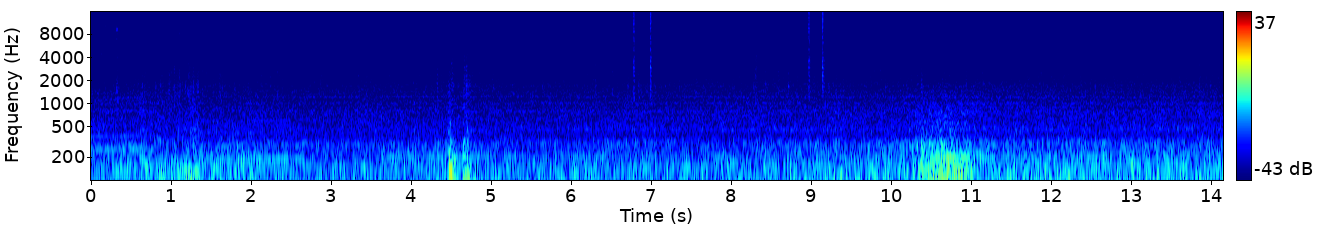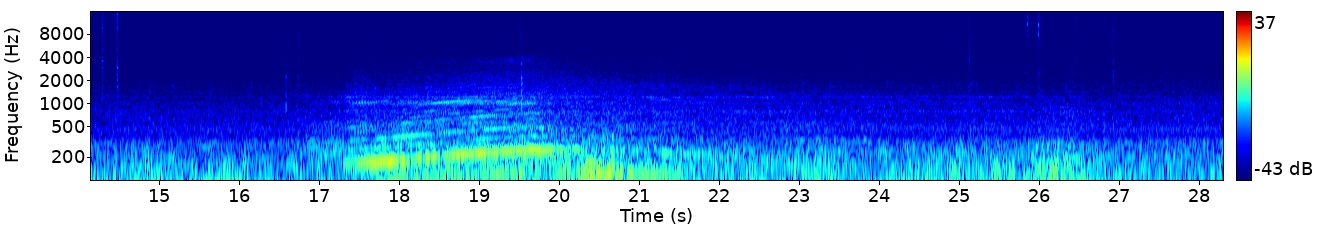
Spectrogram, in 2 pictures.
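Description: Twin-turbocharged 6.0-litre W12 of a 2023 Bentley Flying Spur Speed at cruise: a steady low drone of engine and road. A couple of short thumps come in the first few seconds. About two-thirds of the way through, the engine note rises as the car accelerates, then settles back.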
